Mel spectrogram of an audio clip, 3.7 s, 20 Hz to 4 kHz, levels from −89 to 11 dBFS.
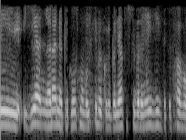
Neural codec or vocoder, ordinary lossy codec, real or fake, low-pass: codec, 32 kHz, 1.9 kbps, SNAC; AAC, 16 kbps; fake; 3.6 kHz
